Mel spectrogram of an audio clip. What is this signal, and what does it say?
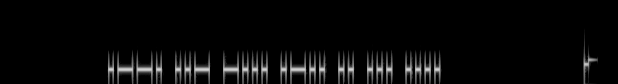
Morse code, heard as a keyed tone, about 25 wpm, 700 Hz. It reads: PUBLISH
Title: ED Suffix - Top 100 Words with Base Words 25wpm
